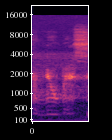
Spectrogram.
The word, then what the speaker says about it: Anubis: It's pronounced Anubis.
